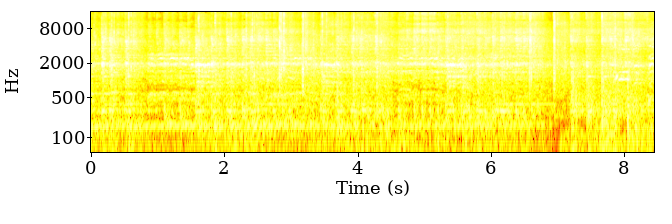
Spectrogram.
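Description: Loud recorded music playing through the display, with sharp crackles and pops from ground fireworks firing sprays of sparks.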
